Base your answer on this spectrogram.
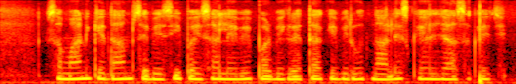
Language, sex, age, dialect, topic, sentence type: Magahi, female, 31-35, Western, banking, statement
